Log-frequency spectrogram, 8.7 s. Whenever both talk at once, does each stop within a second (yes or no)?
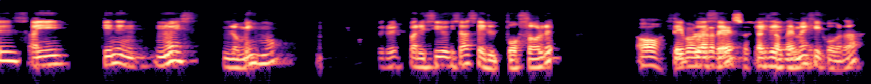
no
